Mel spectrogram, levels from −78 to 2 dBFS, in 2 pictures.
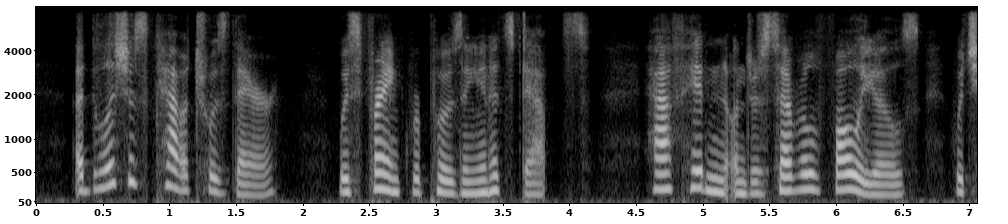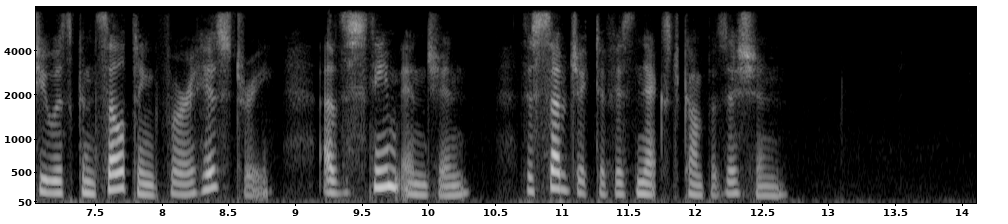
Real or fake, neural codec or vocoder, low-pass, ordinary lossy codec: fake; codec, 16 kHz in and 24 kHz out, 0.6 kbps, FocalCodec, streaming, 2048 codes; 7.2 kHz; AAC, 48 kbps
